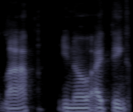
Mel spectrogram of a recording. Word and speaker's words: larb: what's called what's called lap you know i think a lot of people when they go to a thai restaurant it looks like it's pronounced larb um oh yeah yeah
